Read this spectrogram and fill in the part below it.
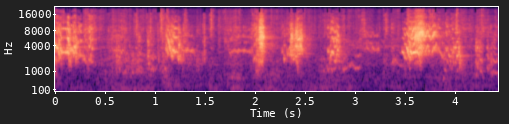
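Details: Happy budgerigars, kept as breeding pairs, make short harsh squawky chirps in separate bursts roughly every half second, with a louder squeaky burst near the end.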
